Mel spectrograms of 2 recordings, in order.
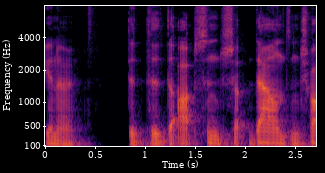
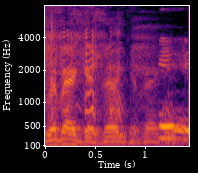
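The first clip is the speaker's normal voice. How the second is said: mock enthusiastic, climbing higher; playful repetition; 5 semitones higher, 7 dB louder than usual. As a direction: say it bouncing up higher each time. Playful repeated answer, rising pitch.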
